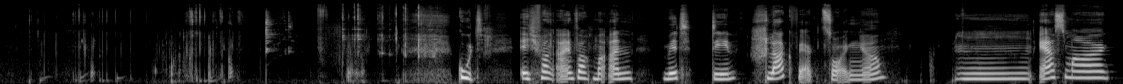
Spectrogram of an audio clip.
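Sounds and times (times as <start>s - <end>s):
glasses clinking together in a toast: 2.7s - 4.0s
speech: 4.6s - 11.2s.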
